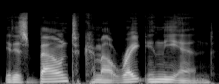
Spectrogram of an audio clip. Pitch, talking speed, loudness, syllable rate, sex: 105 Hz, 275 wpm, -18 LUFS, 4.9 syllables/s, male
